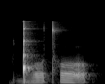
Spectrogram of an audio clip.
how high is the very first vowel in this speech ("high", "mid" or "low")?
mid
